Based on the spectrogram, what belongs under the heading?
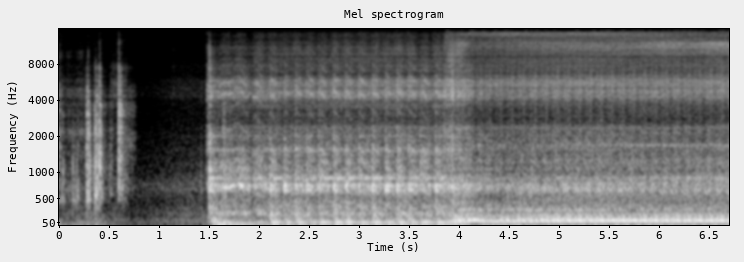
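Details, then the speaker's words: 1997 Supra Vision ski boat, PCM 5.7 L 350 marine V8, after the oil sending unit was replaced and starter and solenoid rebuilt: a few clicks, short pause, then it catches at once into a deep steady burble; healthy start and idle. "so I'm going to grab the key to this thing and see if I can fire it up for you guys real quick"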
